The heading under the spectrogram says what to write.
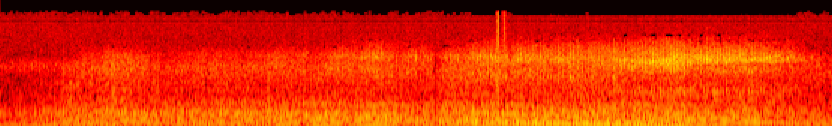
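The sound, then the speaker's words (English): A propeller airplane engine drones steadily and loudly throughout, its low rumbling pitch shifting slightly as the plane banks to come in for a landing from the other side, with a brief sharp click partway through and no voices. “I'll bank the plane and come in from the other side.”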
